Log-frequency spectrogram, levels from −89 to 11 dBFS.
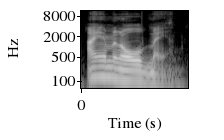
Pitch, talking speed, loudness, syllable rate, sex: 100 Hz, 280 wpm, -16 LUFS, 5.6 syllables/s, male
